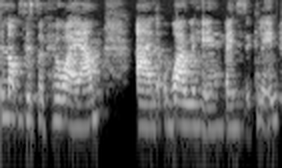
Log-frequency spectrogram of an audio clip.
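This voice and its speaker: A woman speaks with a British accent. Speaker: business coach and entrepreneur. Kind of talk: live-streamed business talk. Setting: live online video stream.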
